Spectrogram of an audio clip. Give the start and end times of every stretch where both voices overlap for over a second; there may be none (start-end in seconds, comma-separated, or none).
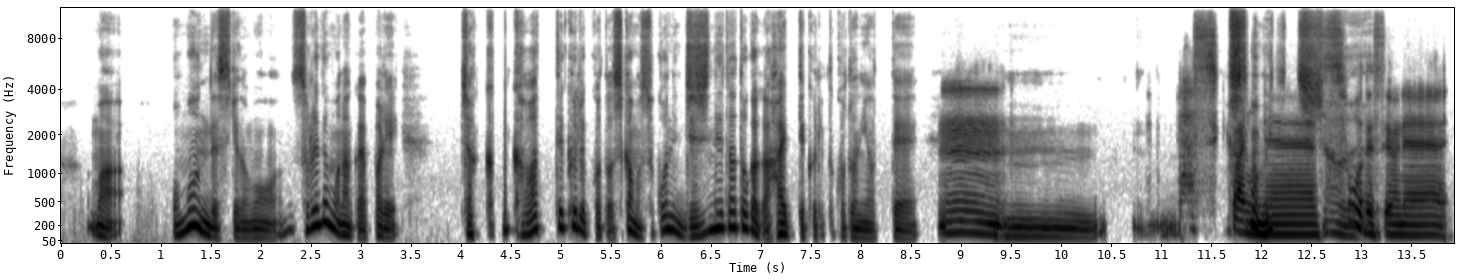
11.7-13.2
